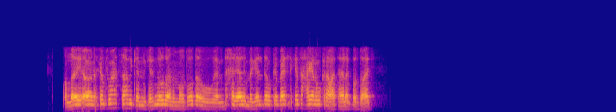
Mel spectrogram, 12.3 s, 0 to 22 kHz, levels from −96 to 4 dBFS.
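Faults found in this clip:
Bluetooth CVSD headset codec, whole clip: speech carried over the narrowband headset link at 64 kbps, one bit per sample steering a slope-adaptive step. Audio confined to roughly 250 Hz to 3.6 kHz, so no air above the band. Plainly audible coding damage: the adaptive step lags on loud bright onsets and smears them, sibilants turn scratchy, and a fine granular hiss sits beneath the speech.

Unconcealed Bluetooth headset packet loss, 1.90 to 1.92 s: a voice packet between headset and phone dropped with no concealment, and filler replaced it. The result is a hard-edged hole of about 7.5 ms, consistent with a single lost packet, with an abrupt cut-out and re-entry. The speech resumes briefly quieter as the CVSD decoder's step size rebuilds after the gap.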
